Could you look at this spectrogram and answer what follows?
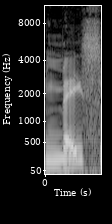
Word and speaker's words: Ma$e: He says he does a podcast with Mace, which is spelled formerly Mason Betha, which is MA$E, right?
